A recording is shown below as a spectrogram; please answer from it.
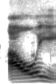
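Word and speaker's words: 青い: Jadi misalnya aoi, orang Jepang hanya bilang ao ya.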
